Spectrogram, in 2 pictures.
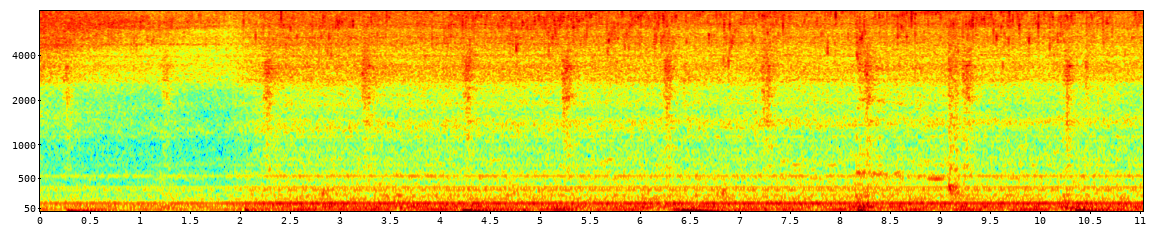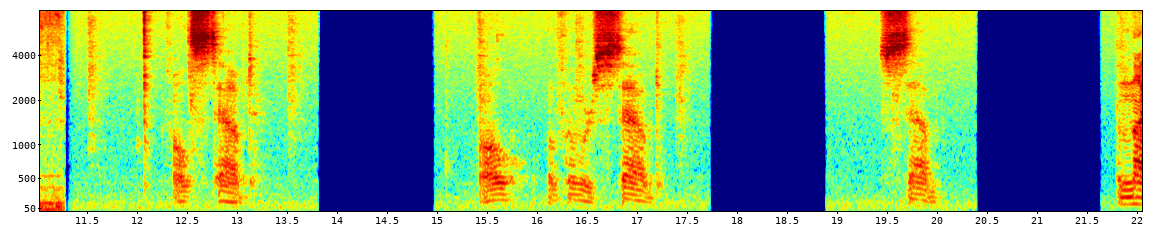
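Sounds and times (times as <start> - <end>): steady low hum: 0.0 - 11.3
clock ticking: 0.2 - 11.6
drink fizzing in a glass: 2.1 - 11.3.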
